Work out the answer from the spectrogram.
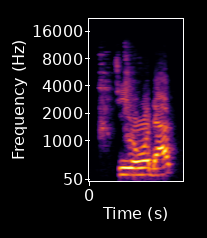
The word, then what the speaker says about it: geoduck: in the first time, so I pronounced in the wrong one because it said Geoduck. I call is Geoduck, but after I learned from my master, so he taught me that the right pronunciation is called Geoduck.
